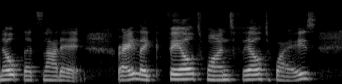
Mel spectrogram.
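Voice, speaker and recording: A woman's fairly high voice in a Vietnamese accent, at a fairly quick pace, over a quiet background. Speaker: performance coach and entrepreneur. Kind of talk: interview.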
